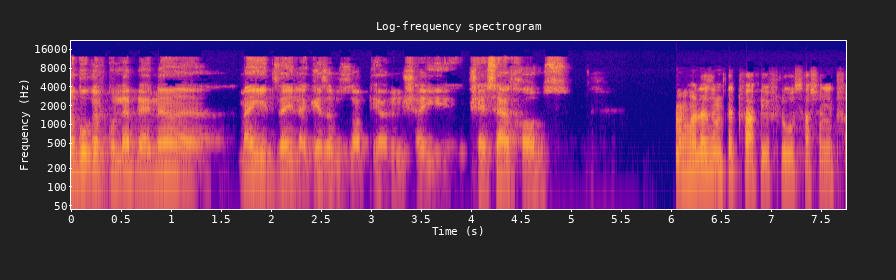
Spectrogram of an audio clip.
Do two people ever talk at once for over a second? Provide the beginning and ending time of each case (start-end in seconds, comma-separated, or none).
none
